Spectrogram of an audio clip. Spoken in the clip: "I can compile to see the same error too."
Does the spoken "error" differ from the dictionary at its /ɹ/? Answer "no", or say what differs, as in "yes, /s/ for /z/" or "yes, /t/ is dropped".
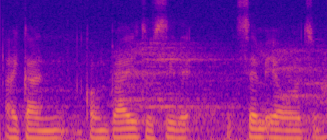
yes, /ɹ/ is dropped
